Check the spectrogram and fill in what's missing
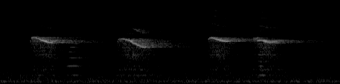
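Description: Four high, pure whistling harp harmonics imitating bird calls glide slightly downward, each about a quarter second, spaced irregularly over near silence.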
